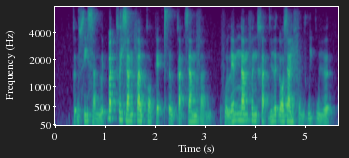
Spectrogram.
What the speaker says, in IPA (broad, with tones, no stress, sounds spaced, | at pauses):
k ə̰˧˥ w s i˨˦ z a̤˨˩ n l ə˦˥ p̚ ɓ a˦˥ t̚ x ə˧ j z a˨˦ ŋ f a˨˦ w k ɔ̤˨˩ k ɛ˨˩ k̚ t̪ʰ ə˧˩ w k a̰˧˨ ŋ s a˧ m v a̤˨˩ n | f o˧˩ l ɛ˧ m n a˧ m f ə˨˦ n x a˨˩ k̚ z ɨ˧ ə̯ ɗ ɔ˨˦ z a˨˦ j f ə̤˨˩ n k w i˧ k w ɨ˨˦ ə̯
